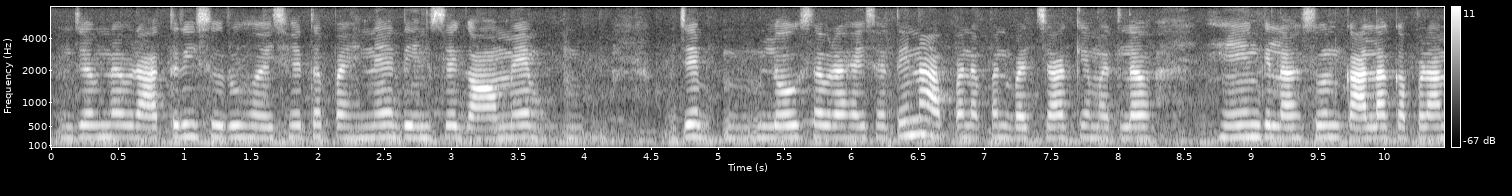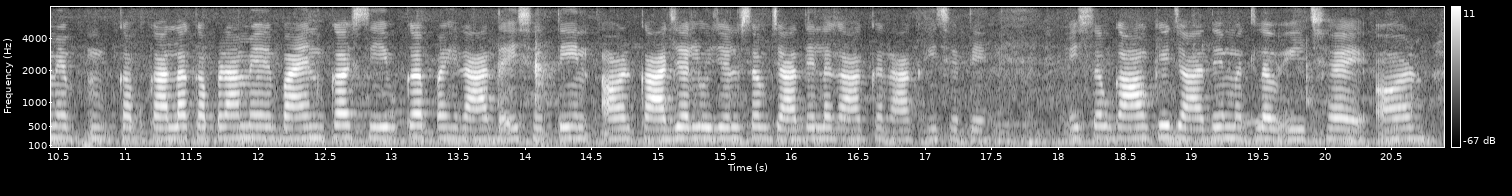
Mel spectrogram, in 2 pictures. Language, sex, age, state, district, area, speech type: Maithili, female, 18-30, Bihar, Muzaffarpur, rural, spontaneous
